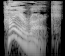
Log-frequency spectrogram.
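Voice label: "hierarch", English, British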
